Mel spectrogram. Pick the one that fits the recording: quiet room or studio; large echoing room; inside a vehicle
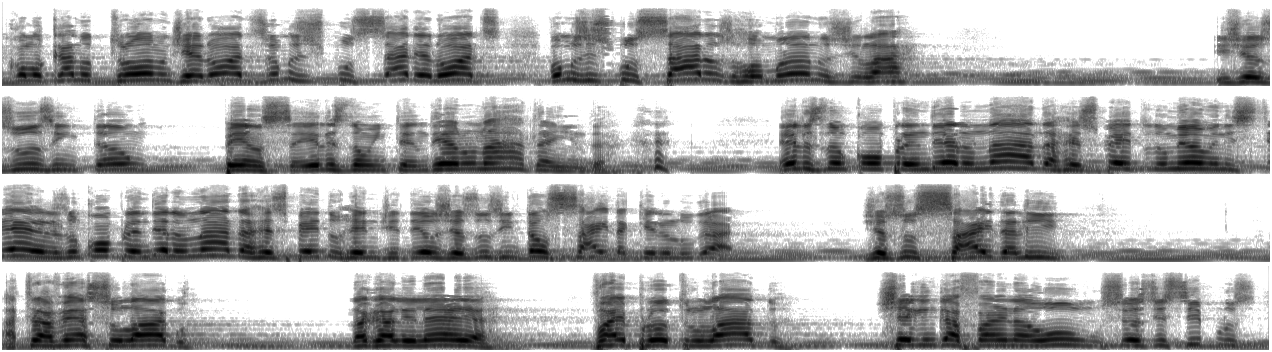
large echoing room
